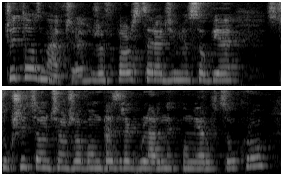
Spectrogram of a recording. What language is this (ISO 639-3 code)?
pol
